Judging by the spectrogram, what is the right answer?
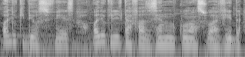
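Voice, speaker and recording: A man quoting his wife, who is surprised and reassuring, in a raised, animated voice. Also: fast talker, close to an everyday voice. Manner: animated and emphatic, higher-pitched quoting voice.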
